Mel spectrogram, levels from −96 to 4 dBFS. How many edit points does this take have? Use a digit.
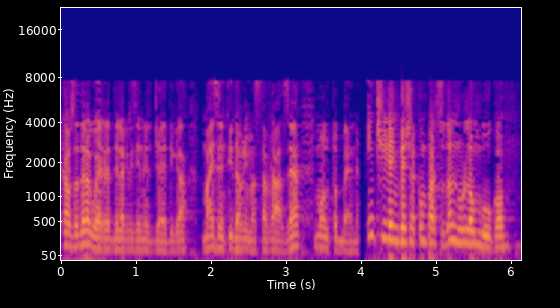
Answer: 1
